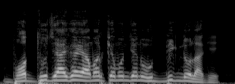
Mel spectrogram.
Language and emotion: Bengali, fearful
